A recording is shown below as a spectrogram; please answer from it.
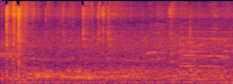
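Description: Soft, low cooing from King pigeons, a few murmuring calls over a faint background hum, close by and fairly quiet, with no talking.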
